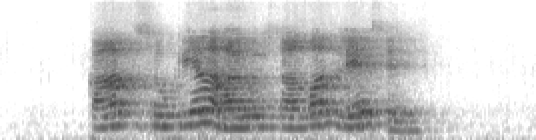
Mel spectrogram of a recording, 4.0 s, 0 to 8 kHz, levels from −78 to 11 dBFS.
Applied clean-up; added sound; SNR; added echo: neural separator model SepFormer DNS4.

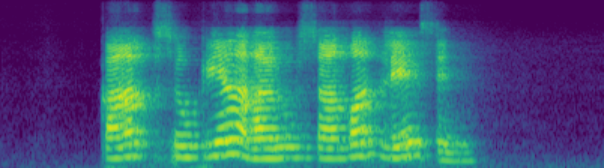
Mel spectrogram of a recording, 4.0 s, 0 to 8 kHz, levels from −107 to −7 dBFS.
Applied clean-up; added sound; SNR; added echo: neural mask model DeepFilterNet 3.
